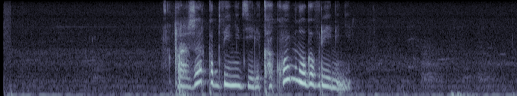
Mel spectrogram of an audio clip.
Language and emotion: Russian, neutral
